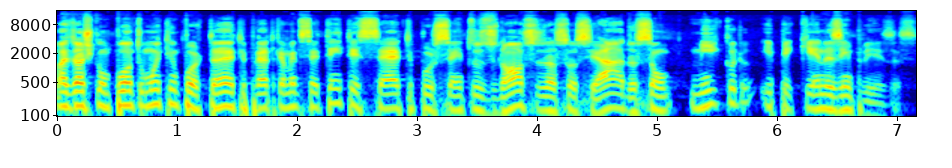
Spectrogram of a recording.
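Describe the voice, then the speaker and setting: With an ordinary speaking voice at medium pitch and ordinary pitch variation, a man talks at a fairly quick pace in a dry, close sound with no echo on a very clean recording with a silent background. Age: 60s. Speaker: tech industry association president. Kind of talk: panel talk.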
